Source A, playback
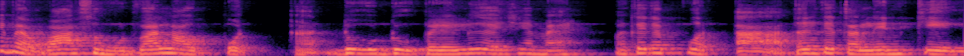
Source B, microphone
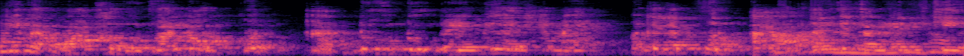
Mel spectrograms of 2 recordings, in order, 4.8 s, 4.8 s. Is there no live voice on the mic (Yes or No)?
No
